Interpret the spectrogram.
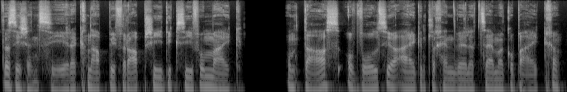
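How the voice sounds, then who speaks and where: A man's voice: lowish voice, fairly even intonation, normal speed, darkish tone, dry recording, clean studio sound. A man with a Swiss German accent, reading scripted narration for a children's audio drama.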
